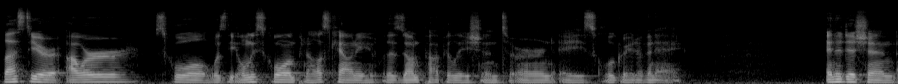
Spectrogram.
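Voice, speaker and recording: A man's voice: on the low side, creaky. A teenage male student formally reading prepared remarks at a school board meeting. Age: late teens. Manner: formal, steady recitation of figures. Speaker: student presenter.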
